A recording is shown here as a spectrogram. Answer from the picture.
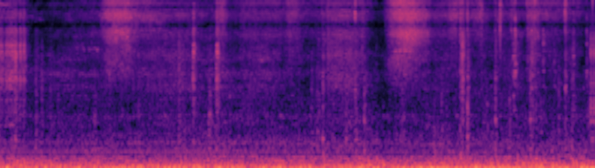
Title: Whining Noise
